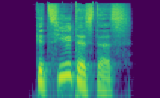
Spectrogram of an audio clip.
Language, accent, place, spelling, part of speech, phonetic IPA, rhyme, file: German, Germany, Berlin, gezieltestes, adjective, [ɡəˈt͡siːltəstəs], -iːltəstəs, De-gezieltestes.ogg
- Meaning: strong/mixed nominative/accusative neuter singular superlative degree of gezielt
